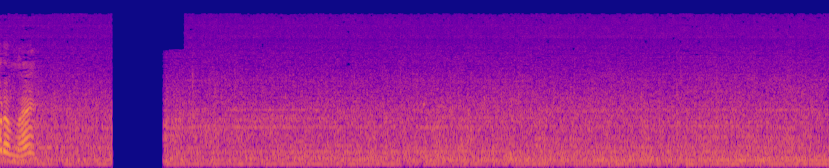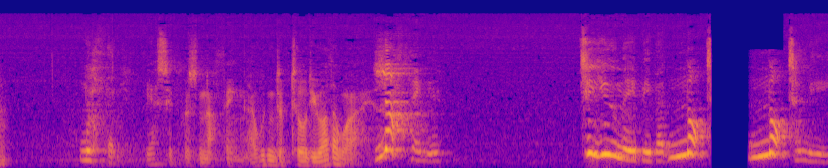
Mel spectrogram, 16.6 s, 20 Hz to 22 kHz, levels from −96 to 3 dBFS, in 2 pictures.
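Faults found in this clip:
Stream reconnect at 1.12–1.66 s: about 0.49 s of silence, then the audio resumes roughly half a second later in the stream. Connection drop, fresh decoder, live-edge rejoin. Unlike a plain dropout, material is skipped, not just muted.

Stream reconnect at 15.40–16.22 s: 0.35 s of silence, then resumes 0.46 s earlier, so a short stretch repeats. Server burst resend after reconnect. The repeat and restart, not a glitch, separate it from packet loss concealment.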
